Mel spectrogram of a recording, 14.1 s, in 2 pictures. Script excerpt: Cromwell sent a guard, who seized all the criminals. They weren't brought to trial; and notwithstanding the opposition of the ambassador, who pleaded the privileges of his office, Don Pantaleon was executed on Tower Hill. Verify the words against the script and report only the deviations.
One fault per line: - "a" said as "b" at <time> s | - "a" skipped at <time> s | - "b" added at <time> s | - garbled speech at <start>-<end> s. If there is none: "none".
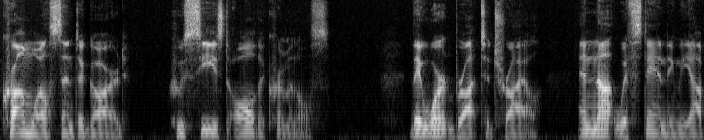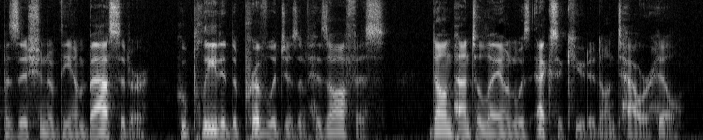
none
